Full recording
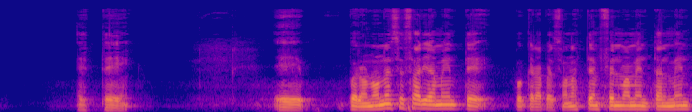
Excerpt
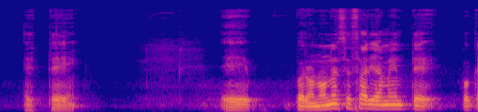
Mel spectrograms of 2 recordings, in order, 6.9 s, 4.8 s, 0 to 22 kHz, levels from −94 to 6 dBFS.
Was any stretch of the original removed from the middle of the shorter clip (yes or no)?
no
